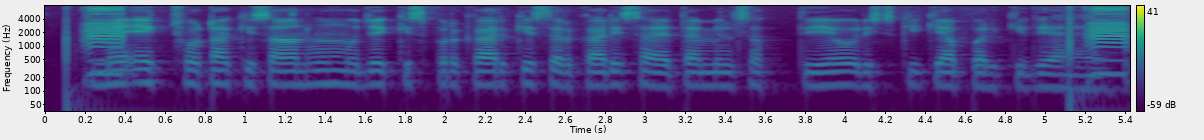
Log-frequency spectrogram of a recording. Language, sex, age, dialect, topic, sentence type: Hindi, male, 25-30, Garhwali, agriculture, question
